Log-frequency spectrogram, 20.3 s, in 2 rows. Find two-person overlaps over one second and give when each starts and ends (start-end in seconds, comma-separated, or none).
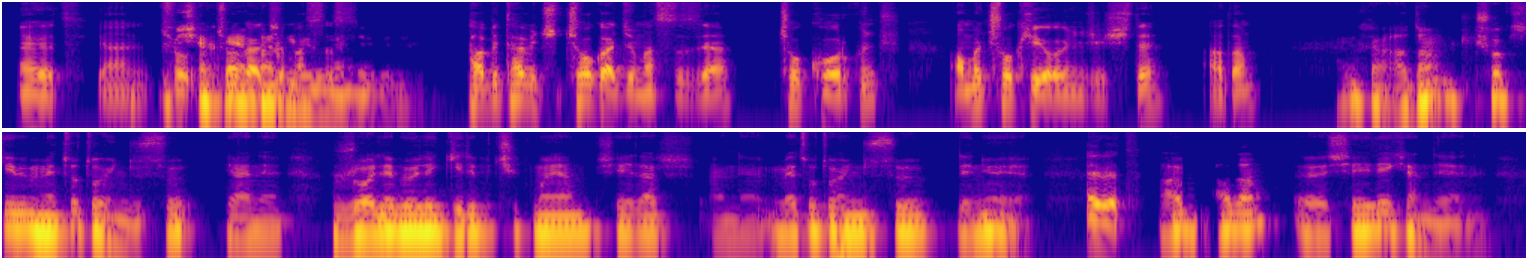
1.1-2.4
